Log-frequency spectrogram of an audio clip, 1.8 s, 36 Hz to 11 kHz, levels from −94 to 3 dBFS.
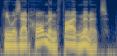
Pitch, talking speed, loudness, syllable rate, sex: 120 Hz, 240 wpm, -17 LUFS, 5.7 syllables/s, male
